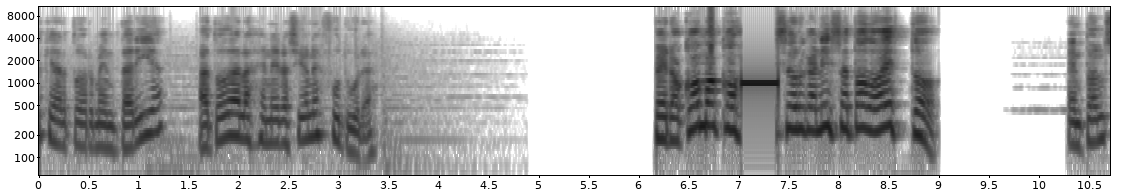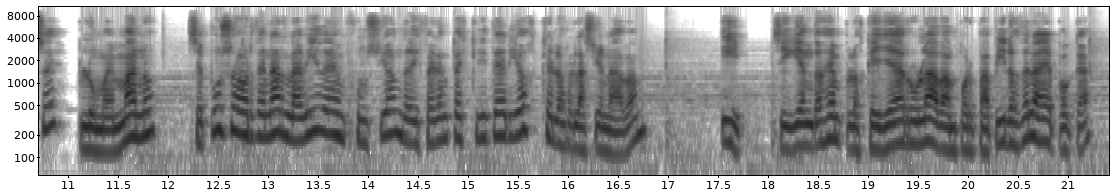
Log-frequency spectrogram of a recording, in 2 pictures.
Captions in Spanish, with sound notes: atormentaría a todas las generaciones futuras [Silencio] ¡Pero ¿cómo co***** (pitido) se organiza todo esto?! Entonces, pluma en mano, se puso a ordenar la vida en función de diferentes criterios que los relacionaban Y, siguiendo ejemplos que ya rulaban por papiros de la época,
